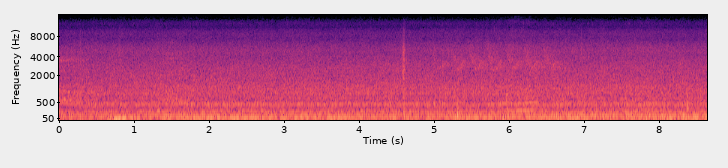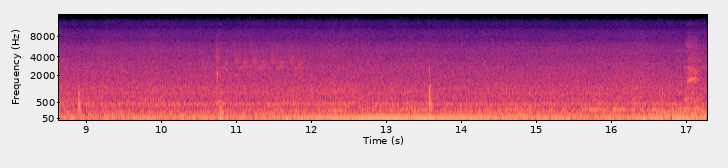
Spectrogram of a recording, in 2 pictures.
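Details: Opened bee hive under inspection, where some bees had died: a continuous low buzzing hum that swells slightly toward the end, with sharp clicks and knocks from frame handling scattered throughout.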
